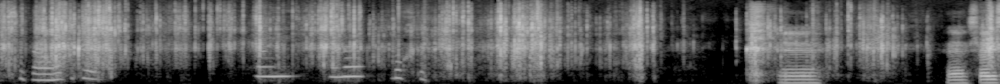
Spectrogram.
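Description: Shiny plastic wrapping of an L.O.L. Surprise doll being crinkled and pulled open by hand, a constant crackle of small crinkles.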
